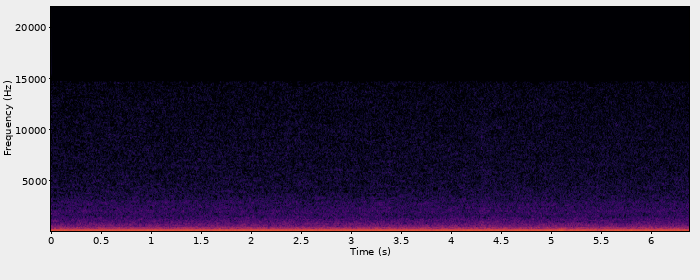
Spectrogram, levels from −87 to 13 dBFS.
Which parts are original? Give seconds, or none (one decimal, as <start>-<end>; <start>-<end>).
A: 0.0-3.8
